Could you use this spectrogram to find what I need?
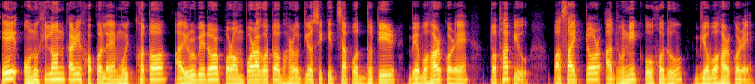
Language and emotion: Assamese, neutral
